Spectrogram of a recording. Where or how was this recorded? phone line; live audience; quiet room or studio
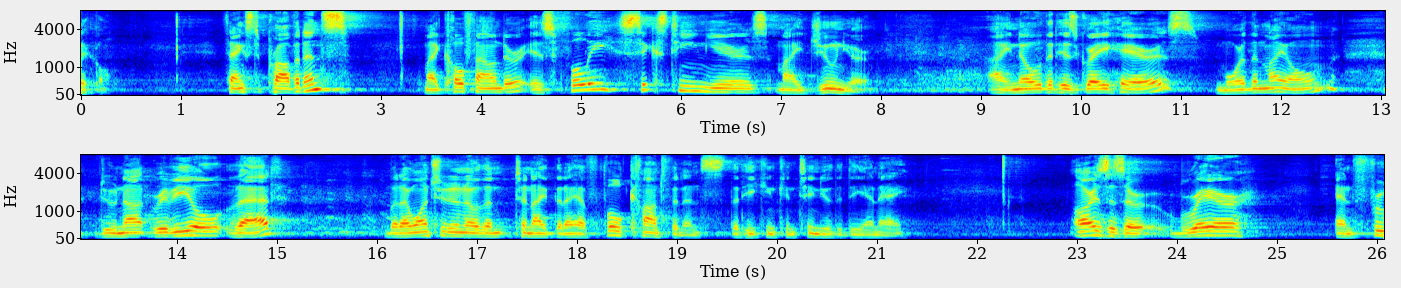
live audience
